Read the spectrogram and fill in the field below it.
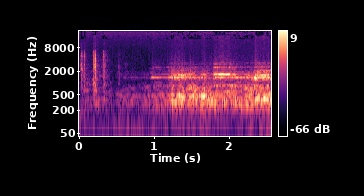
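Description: A train leaving on track 5 for Anaheim and Azusa pulls out of a station, its low rumble and hissing clatter building steadily louder after a few short clicks, with a faint tonal whine running through it.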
